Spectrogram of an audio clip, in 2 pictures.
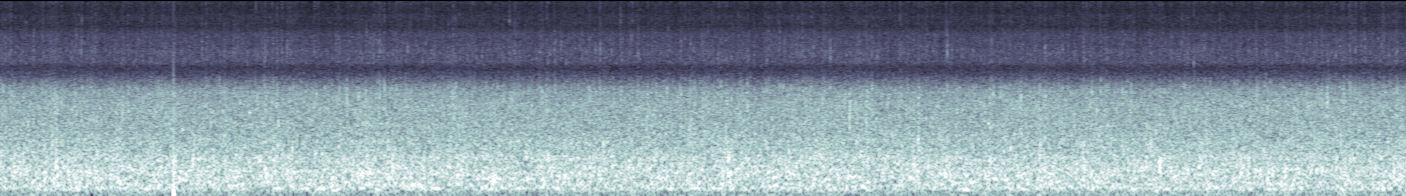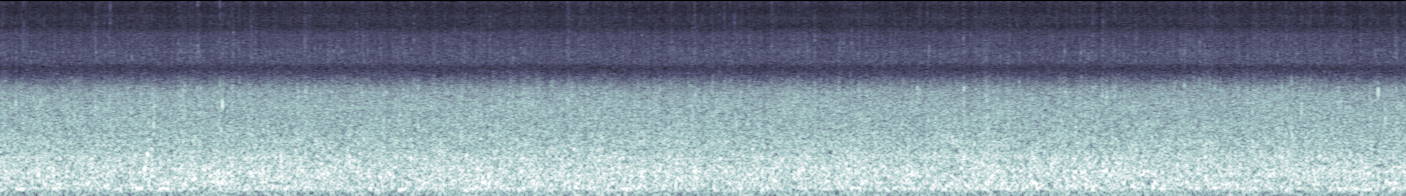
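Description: Shallow river rushing and splashing over rocks and small rapids between boulders, a steady, unbroken rush of water.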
